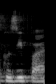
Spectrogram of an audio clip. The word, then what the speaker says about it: Kuzipa: And, my name is Kuzipa. And they were like, what's your name? Kuzipa.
